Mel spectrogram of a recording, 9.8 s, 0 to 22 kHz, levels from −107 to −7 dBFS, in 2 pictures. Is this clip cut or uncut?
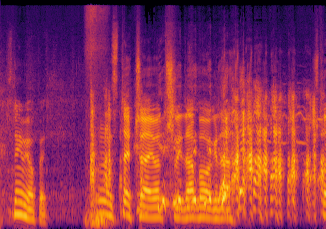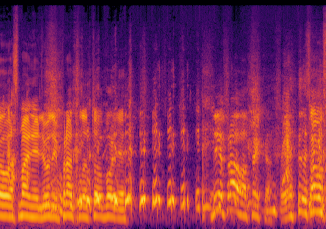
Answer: cut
